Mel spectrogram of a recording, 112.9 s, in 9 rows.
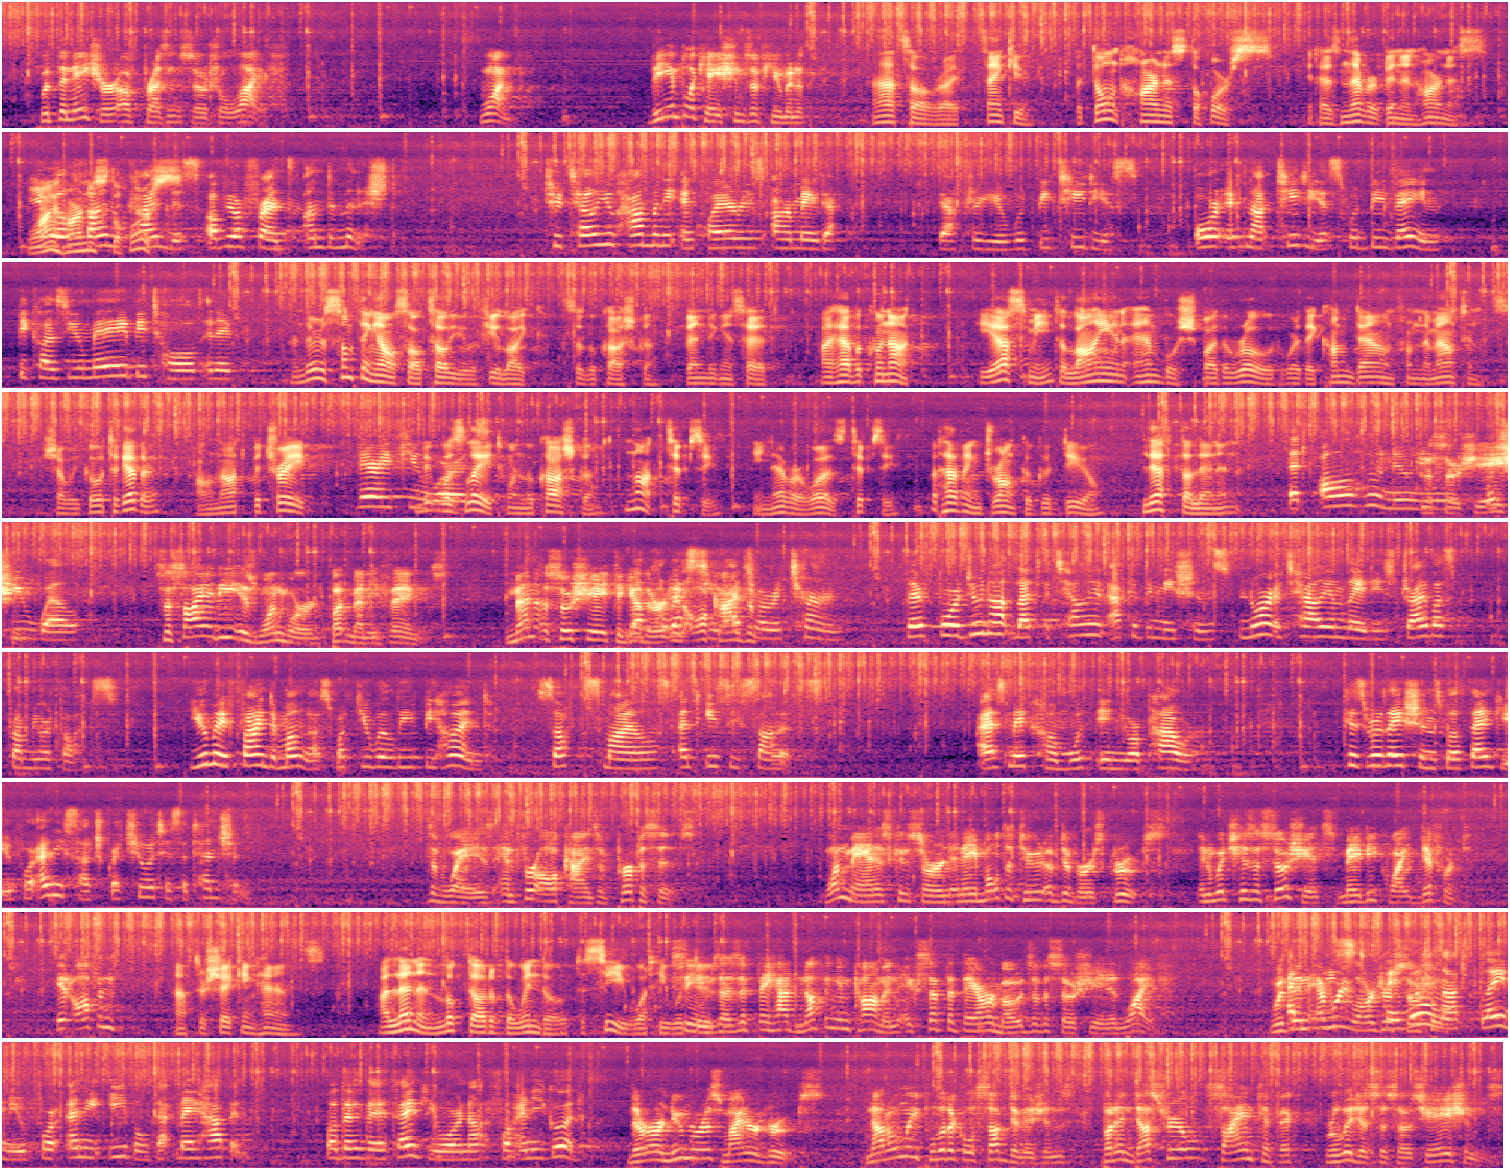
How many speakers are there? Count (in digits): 3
